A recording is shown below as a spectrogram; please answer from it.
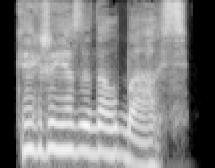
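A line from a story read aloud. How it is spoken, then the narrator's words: Groaning. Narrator (Russian): простонала Криевен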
